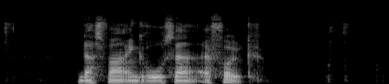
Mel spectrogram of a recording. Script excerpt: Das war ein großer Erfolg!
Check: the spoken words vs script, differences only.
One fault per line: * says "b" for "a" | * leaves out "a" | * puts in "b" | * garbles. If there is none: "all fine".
all fine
